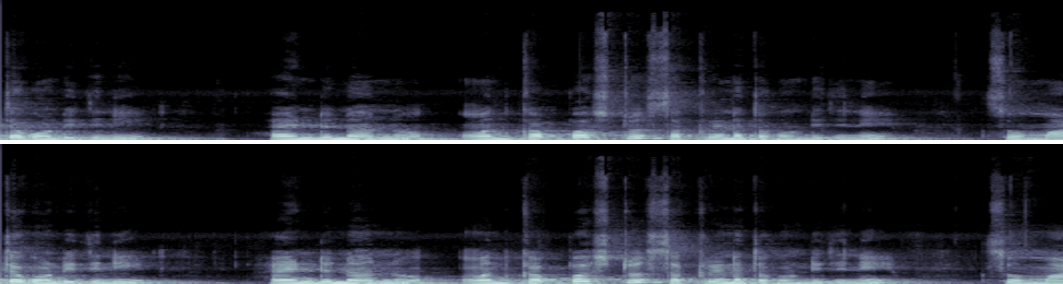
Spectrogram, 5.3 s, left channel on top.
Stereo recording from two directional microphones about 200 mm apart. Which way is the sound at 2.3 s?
10° right (ahead or behind).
